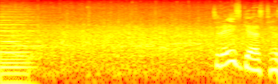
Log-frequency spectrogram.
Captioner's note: audience applauding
